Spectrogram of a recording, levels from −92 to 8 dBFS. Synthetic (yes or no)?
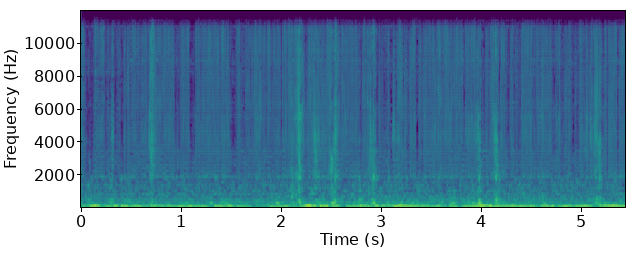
yes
